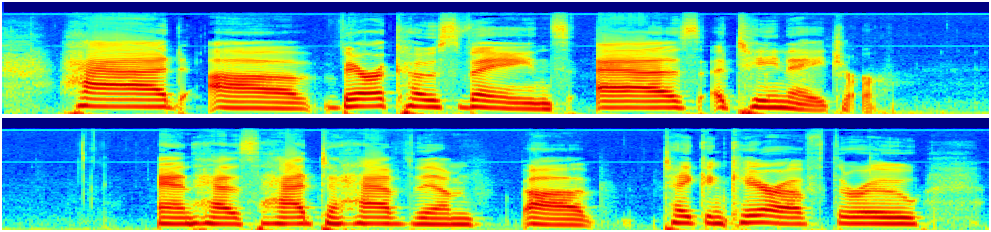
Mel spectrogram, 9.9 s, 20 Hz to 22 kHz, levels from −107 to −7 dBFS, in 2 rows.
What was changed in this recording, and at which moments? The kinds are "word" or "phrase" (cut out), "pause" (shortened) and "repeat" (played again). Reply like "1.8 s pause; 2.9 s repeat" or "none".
none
